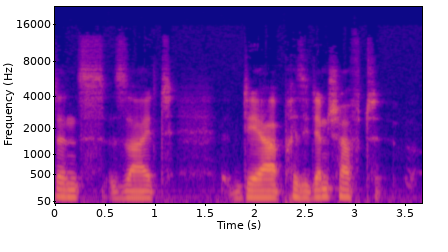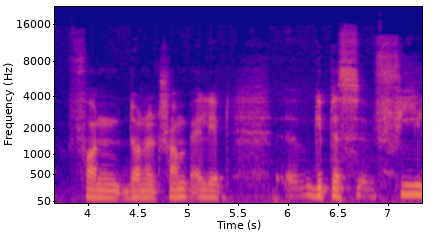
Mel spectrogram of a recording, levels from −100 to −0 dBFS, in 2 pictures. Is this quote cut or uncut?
uncut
